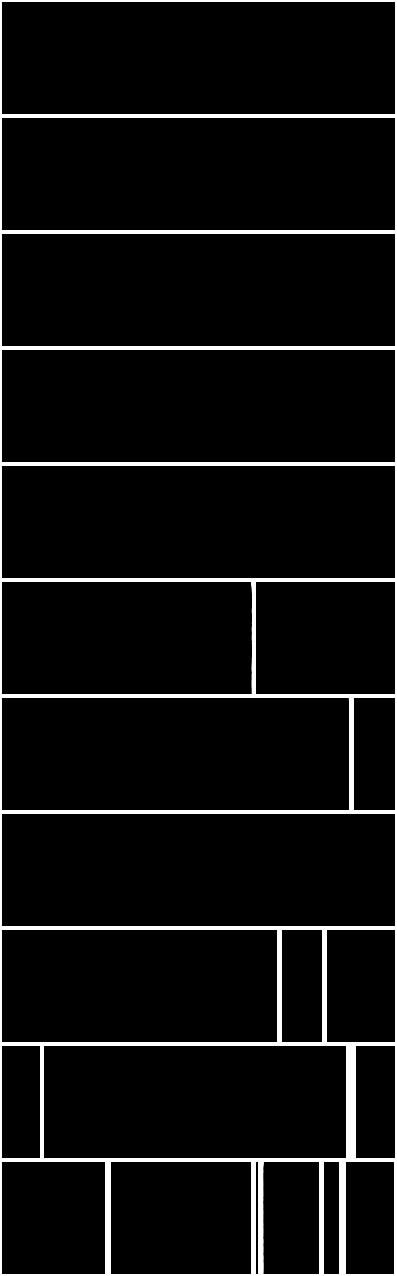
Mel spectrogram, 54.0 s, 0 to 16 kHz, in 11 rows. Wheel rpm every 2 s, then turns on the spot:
0, 0, 0, 0, 0, 0, 0, 0, 0, 0, 0, 0, 0, 0, 0, 0, 0, 0, 0, 0, 0, 0, 0, 0, 0, 0, 0.
none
